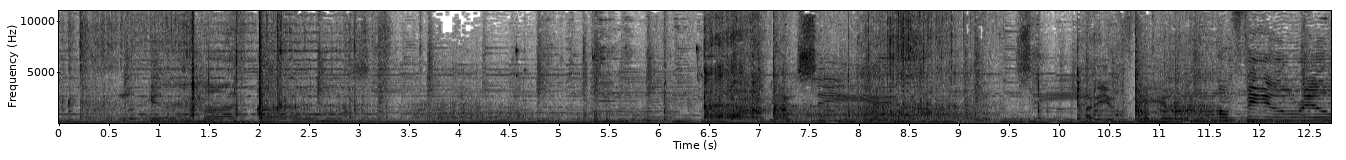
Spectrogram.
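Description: Skateboard on concrete under a music track: sharp clicks of the board early on, a long scraping rush in the middle, and the board sliding along a concrete ledge near the end.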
